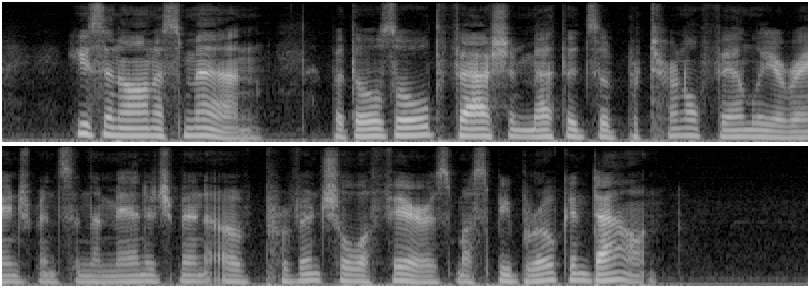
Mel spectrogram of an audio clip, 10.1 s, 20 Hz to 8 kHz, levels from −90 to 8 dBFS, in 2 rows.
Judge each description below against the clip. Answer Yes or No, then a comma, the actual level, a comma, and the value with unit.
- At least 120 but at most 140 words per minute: Yes, slow, 135 wpm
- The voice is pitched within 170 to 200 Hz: No, medium, 140 Hz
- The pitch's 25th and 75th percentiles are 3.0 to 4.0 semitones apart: Yes, average, 3.7 semitones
